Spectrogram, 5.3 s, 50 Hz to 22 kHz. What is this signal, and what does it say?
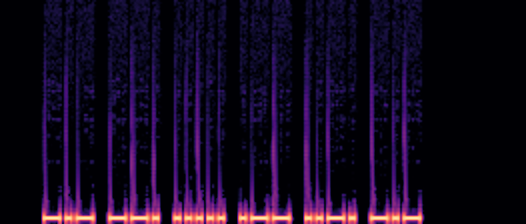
Morse code, heard as a keyed tone, about 21 wpm, 700 Hz. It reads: KG5WFK
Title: USA Call Signs - 6 Characters - Repeated 2x - 22wpm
